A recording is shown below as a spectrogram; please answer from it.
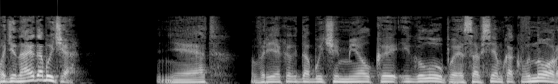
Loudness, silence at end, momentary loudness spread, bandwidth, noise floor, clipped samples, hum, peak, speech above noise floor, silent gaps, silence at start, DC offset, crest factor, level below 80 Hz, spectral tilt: -15 LUFS; 0 s; 13 LU; 10 kHz; under -90 dBFS; under 0.1%; none; 0 dBFS; over 76 dB; 1.02-1.56 s; 0 s; under 0.1%; 16 dB; -42 dBFS; -5 dB/octave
